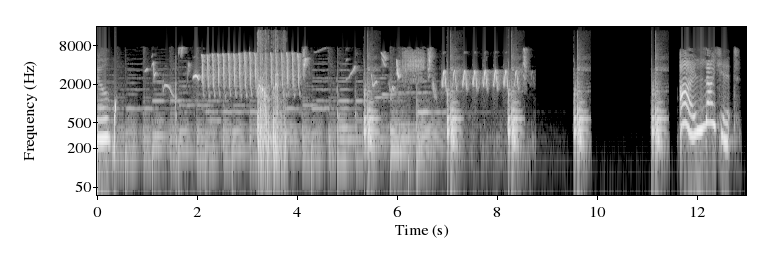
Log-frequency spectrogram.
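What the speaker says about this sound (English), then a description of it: "Nightingale." Nightingale song in a series of varied bursts: rapid repeated trills, whistles and chirping phrases separated by short silences, loud and close with no talk.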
